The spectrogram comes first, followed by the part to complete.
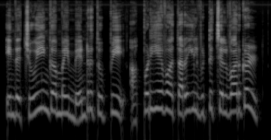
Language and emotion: Tamil, disgusted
